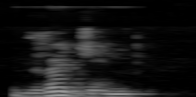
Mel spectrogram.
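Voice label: "grudging" British English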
